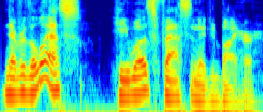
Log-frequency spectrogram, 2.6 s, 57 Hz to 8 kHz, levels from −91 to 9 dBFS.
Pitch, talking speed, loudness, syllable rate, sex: 125 Hz, 135 wpm, -16 LUFS, 5.5 syllables/s, male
